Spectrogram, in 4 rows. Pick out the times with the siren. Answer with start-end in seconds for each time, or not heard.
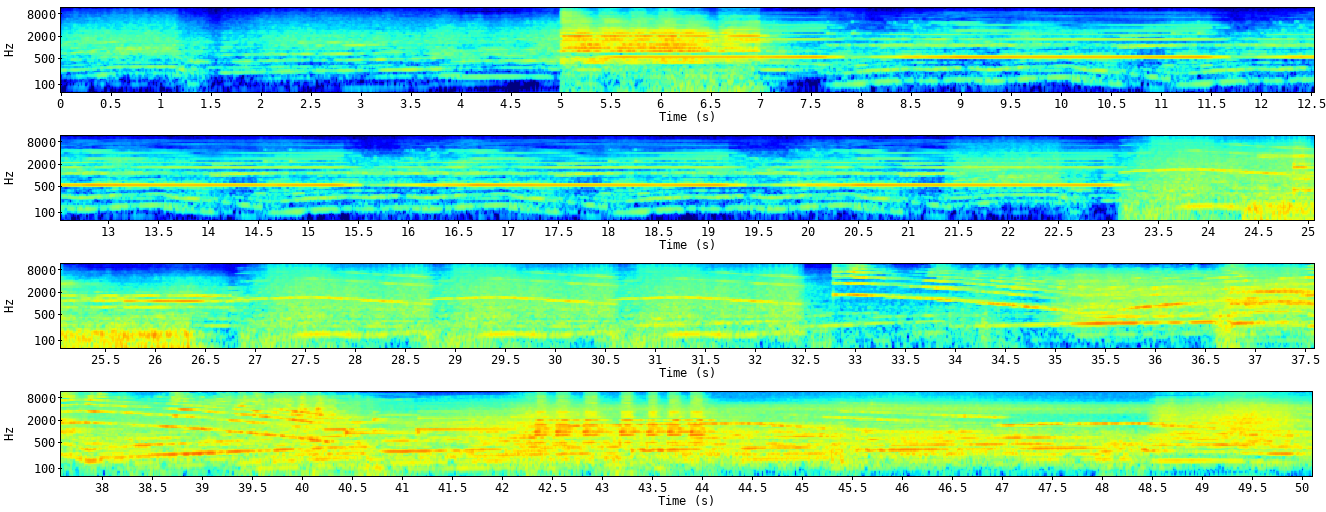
5.5-50.0.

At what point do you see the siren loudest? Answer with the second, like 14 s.
40 s.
